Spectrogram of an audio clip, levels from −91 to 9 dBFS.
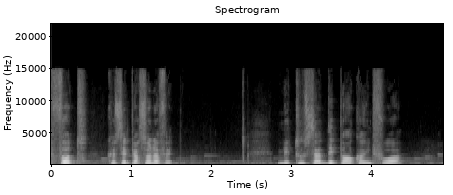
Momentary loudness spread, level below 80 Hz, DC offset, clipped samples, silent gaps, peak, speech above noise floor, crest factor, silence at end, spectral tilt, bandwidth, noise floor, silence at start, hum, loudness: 15 LU; -50 dBFS; under 0.1%; under 0.1%; none; 0 dBFS; 30 dB; 22 dB; 0.55 s; -6.5 dB/octave; 15.5 kHz; -50 dBFS; 0 s; none; -22 LUFS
